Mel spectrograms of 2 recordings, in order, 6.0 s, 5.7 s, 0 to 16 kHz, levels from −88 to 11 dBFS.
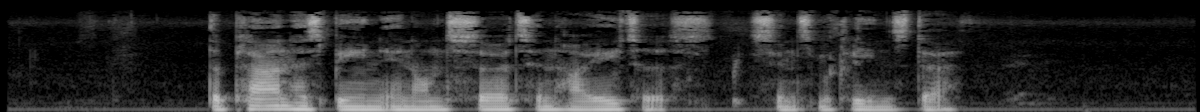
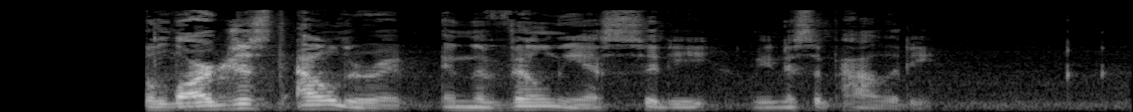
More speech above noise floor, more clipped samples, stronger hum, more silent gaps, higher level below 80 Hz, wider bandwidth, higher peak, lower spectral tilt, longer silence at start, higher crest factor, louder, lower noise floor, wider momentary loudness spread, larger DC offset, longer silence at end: first, 38 dB vs 34 dB; neither; neither; neither; first, -32 dBFS vs -64 dBFS; about the same, 11 kHz vs 11.5 kHz; about the same, -2 dBFS vs -2 dBFS; about the same, -4.5 dB/octave vs -5 dB/octave; first, 1.05 s vs 0.75 s; about the same, 20 dB vs 24 dB; first, -19 LUFS vs -22 LUFS; about the same, -56 dBFS vs -56 dBFS; second, 9 LU vs 20 LU; neither; first, 1.2 s vs 1.05 s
